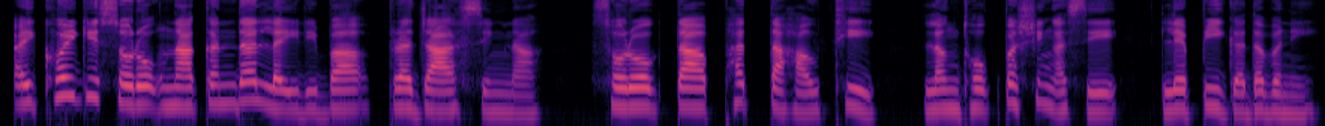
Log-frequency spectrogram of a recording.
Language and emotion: Manipuri, neutral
